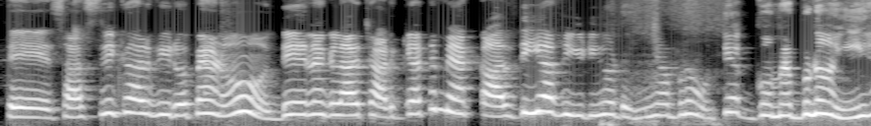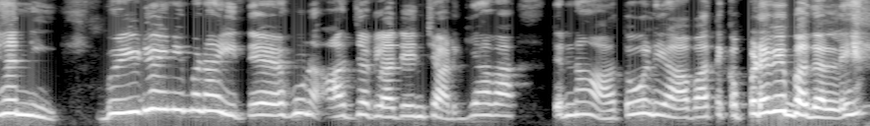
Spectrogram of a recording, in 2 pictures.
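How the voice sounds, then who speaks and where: High-voiced Punjabi woman vlogging. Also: darkish tone. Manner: plaintive, rambling, homely, addressing viewers as brothers and sisters. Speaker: family vlogger and mother. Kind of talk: casual chatty home vlog.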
